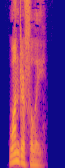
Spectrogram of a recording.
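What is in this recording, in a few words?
"wonderfully", American English, male; everyone-can-use-english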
